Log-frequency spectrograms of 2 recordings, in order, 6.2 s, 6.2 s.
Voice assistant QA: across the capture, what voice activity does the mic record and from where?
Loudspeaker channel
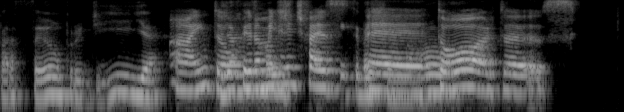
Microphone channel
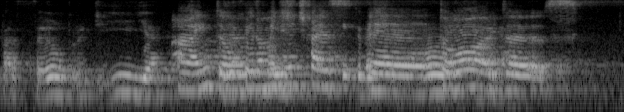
both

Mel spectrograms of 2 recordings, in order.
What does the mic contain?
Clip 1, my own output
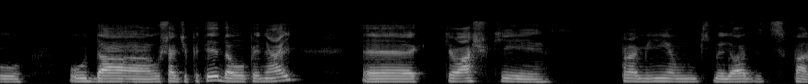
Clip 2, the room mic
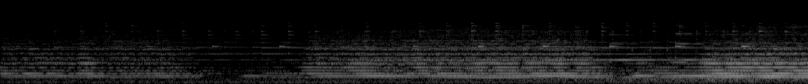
neither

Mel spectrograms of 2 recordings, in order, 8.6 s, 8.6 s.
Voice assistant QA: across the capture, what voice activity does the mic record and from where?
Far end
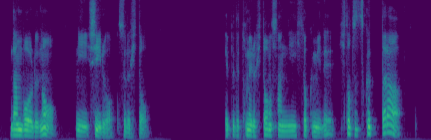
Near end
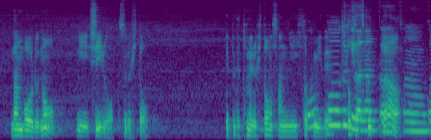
both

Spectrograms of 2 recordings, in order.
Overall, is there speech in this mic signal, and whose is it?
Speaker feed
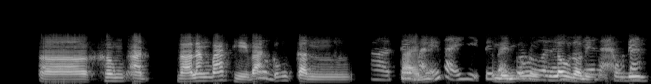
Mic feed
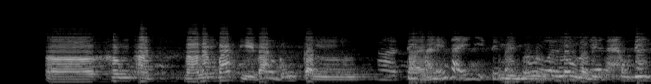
echo only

